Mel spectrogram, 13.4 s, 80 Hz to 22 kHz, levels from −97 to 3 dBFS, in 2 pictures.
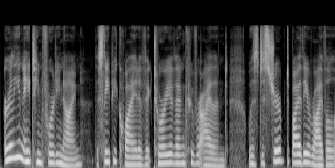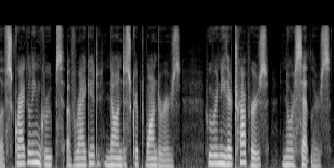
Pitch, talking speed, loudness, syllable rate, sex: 185 Hz, 135 wpm, -19 LUFS, 4.6 syllables/s, female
